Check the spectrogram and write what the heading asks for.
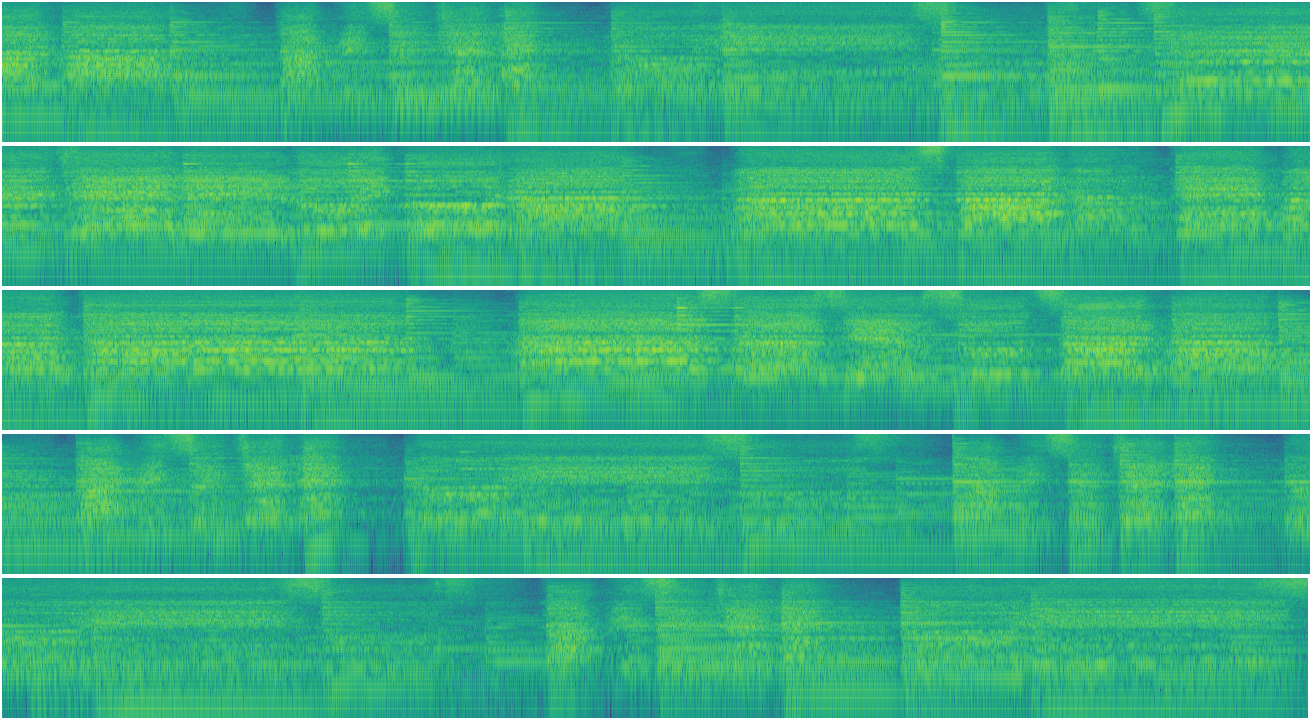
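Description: Large mixed church choir singing a Christian hymn in harmony, accompanied by piano.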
